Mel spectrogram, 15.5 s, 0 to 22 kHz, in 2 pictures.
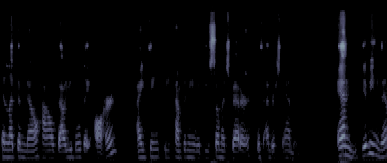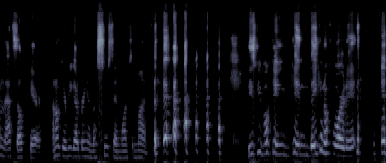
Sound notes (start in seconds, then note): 10.8 laughing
